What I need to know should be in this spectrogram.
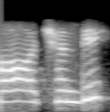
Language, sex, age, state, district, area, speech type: Odia, female, 18-30, Odisha, Kendujhar, urban, conversation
